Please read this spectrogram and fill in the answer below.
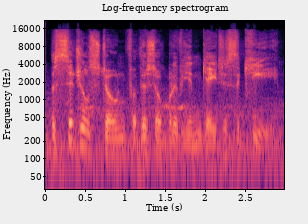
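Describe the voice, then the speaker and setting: An actor playing a brash, vain young knight in a fantasy game, declaiming in a grandiose, theatrical manner. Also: male voice, on the low side, big pitch swings, moderate pace. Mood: pompous, rallying. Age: young adult. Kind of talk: fantasy video game acting. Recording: music behind the voice.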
